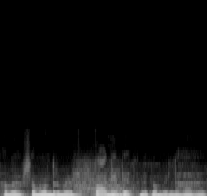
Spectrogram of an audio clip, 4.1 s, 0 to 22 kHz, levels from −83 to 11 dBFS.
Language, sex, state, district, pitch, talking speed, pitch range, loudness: Hindi, male, Himachal Pradesh, Shimla, 145 Hz, 130 wpm, 140-150 Hz, -14 LUFS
